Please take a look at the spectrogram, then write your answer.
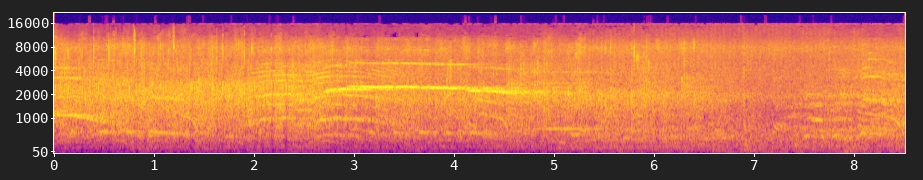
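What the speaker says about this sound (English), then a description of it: "One more huge round of applause for number 13, Janelle Sutherland," Sustained applause from a crowd at a women's college basketball game, Saint Martin's versus Northwest Nazarene, honouring a player, with a steady roar of clapping and cheering lasting the whole stretch.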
